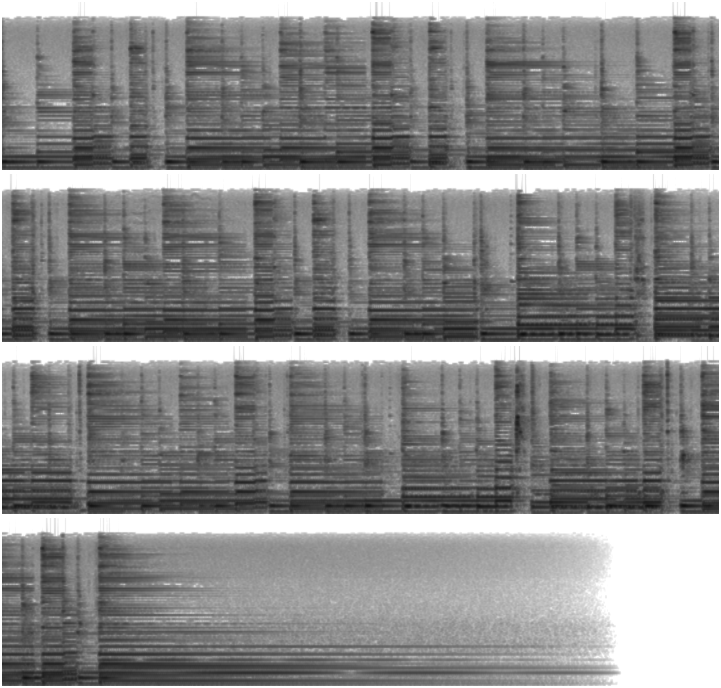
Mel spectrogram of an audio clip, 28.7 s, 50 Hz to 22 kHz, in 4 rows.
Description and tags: acoustic guitar interlude
a short solo acoustic interlude in G (80 bpm). folksy and to the point.
recorded with a Zoom H1 and lightly processed in Logic Pro X.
